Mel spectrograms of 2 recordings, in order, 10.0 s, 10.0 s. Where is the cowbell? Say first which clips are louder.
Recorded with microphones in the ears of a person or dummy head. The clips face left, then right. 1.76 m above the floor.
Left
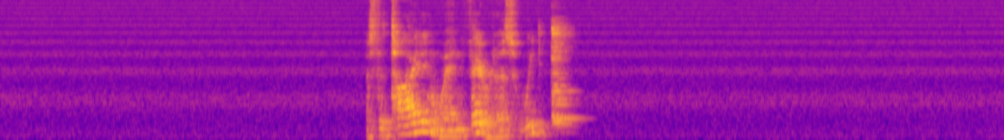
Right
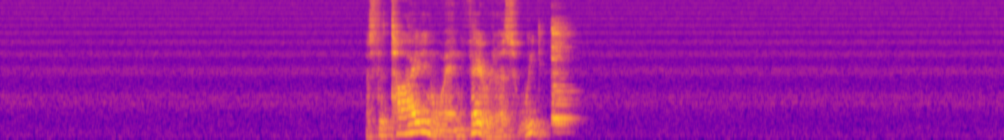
Right 7 dB; 35° right (ahead or behind), 1.3 m.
